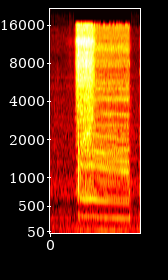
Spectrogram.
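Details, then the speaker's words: Rebuilt Mercedes W140 500SEL door lock pump on bench: pressure released, pump restarts with steady high whine about a second; repeated restarts like this indicate a leak (e.g. lumbar support) and would overheat and burn out the motor. "you see I release pressure and pump reactivate when it does this many many times when it does this many many times when because there is a leak and the lumbar support then it will burn itself"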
